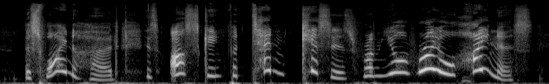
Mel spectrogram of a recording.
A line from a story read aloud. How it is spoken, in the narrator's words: the maid gasped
